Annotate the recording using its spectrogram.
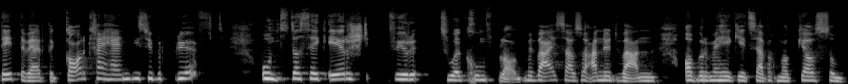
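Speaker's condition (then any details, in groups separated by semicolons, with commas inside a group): No condition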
